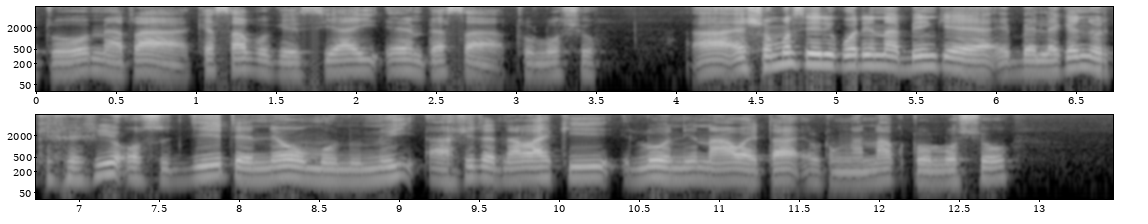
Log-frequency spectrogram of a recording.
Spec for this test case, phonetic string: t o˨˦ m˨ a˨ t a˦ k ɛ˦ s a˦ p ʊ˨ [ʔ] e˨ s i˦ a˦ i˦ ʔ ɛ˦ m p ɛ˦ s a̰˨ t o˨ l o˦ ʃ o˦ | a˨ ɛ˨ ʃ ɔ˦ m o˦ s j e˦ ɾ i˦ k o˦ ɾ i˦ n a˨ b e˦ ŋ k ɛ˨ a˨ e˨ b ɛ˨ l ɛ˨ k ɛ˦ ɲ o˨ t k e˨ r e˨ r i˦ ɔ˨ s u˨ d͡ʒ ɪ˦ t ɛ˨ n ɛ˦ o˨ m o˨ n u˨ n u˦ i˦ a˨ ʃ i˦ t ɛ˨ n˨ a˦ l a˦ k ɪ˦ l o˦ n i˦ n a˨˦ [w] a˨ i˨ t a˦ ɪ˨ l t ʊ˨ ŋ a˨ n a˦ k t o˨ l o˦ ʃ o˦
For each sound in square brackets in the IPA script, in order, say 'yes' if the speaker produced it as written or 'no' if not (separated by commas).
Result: no, yes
